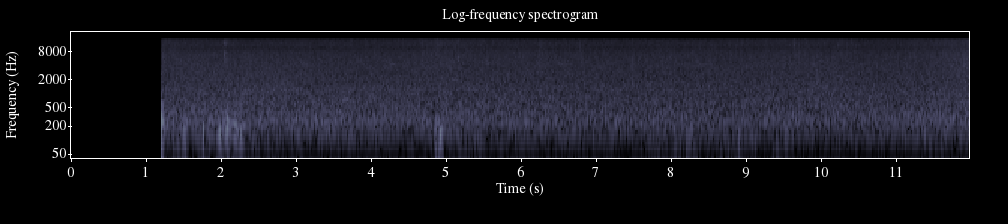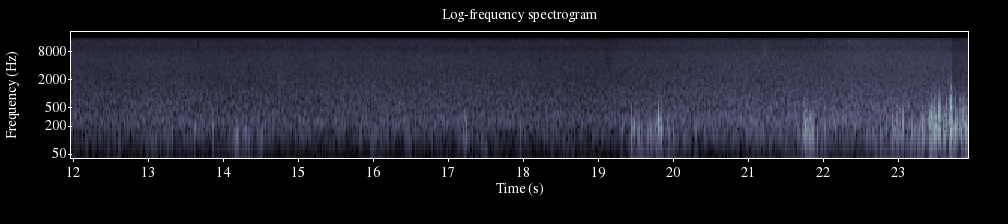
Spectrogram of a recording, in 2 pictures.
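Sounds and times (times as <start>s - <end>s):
storm wind rushing: 19.4s - 20.2s, 21.6s - 23.9s.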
